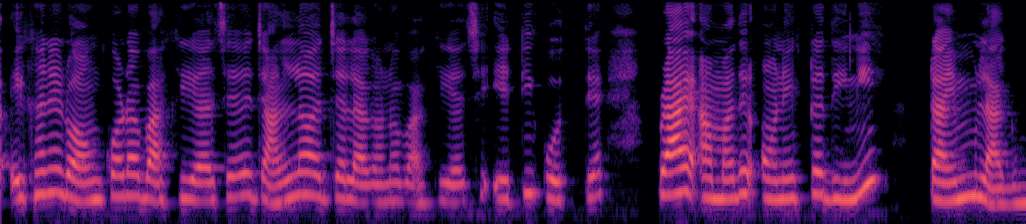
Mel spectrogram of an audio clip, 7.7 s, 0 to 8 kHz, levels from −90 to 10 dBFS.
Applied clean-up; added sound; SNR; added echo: none; none; none; none.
